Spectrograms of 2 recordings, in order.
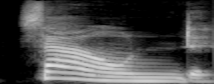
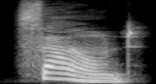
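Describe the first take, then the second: First: The final D is fully voiced. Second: The final D is devoiced, almost like T. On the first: The speaker calls it wrong. "It's not ... sound" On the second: The speaker calls it right. "The final D consonant lost some or all of its voicing"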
